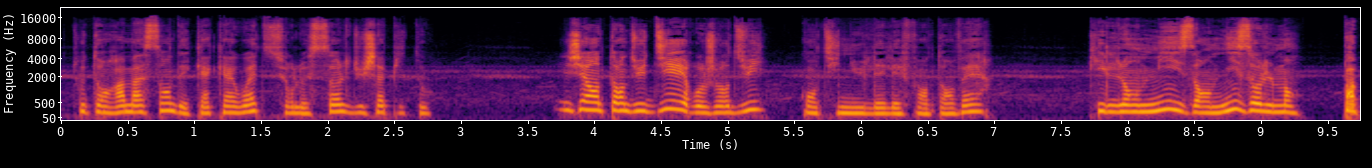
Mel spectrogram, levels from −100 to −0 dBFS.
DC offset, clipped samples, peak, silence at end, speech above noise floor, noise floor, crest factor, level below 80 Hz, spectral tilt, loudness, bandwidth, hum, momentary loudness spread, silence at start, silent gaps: under 0.1%; under 0.1%; -4 dBFS; 0 s; 33 dB; -56 dBFS; 20 dB; -58 dBFS; -4 dB/octave; -23 LUFS; 17 kHz; none; 11 LU; 0.15 s; none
